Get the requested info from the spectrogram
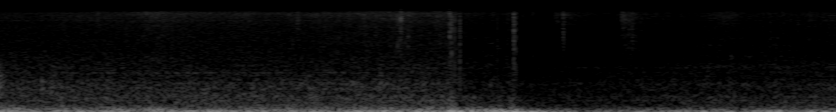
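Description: Low road and engine rumble of a moving car heard from inside the cabin, with a few faint clicks about two to three seconds in.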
